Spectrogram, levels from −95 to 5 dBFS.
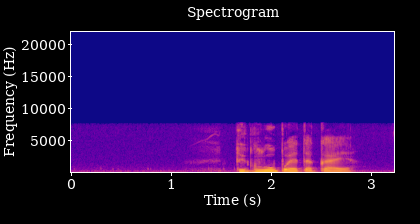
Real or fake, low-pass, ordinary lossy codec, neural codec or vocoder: real; none; none; none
